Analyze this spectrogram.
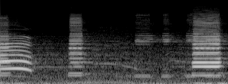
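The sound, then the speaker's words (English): Car horns honk from a few dozen protesters' cars driving around outside the Alabama Capitol. Several loud honks of varying length break through a low, continuous vehicle rumble. “Outside the Alabama Capitol this week, a few dozen protesters drove around demanding to get back to work.”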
